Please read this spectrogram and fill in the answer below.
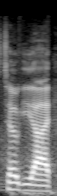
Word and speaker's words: Togiai: Togiai, I think that's how it's said. It's Togiai.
